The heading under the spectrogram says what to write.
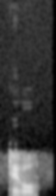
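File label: Police Northeast District Dispatch, p25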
